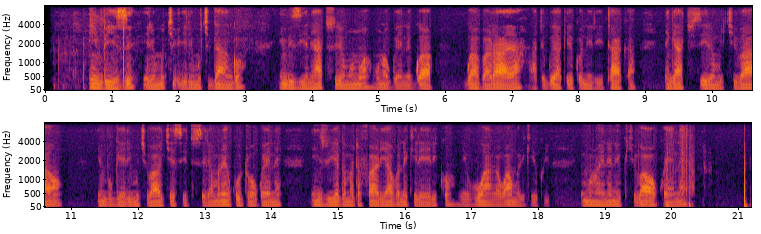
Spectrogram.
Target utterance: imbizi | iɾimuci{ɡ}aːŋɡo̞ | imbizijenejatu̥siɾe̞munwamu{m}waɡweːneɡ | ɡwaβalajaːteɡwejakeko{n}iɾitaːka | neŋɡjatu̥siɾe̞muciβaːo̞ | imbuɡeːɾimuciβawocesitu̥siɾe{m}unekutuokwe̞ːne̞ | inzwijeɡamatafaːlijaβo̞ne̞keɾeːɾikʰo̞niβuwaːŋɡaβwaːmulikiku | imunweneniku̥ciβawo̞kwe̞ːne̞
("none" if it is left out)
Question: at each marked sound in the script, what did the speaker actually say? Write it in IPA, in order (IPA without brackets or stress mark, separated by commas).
ɡ, n, n, m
